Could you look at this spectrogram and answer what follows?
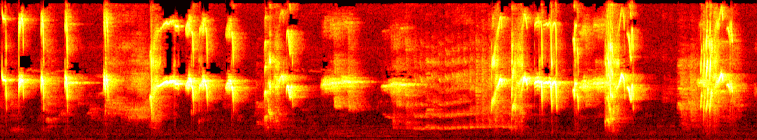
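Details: Blue-crowned hanging parrot serving as a lure bird, its song kept as a master recording for training others: rapid ticking high chirps opening into longer squeaky trills, with a soft lower whistled note midway.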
